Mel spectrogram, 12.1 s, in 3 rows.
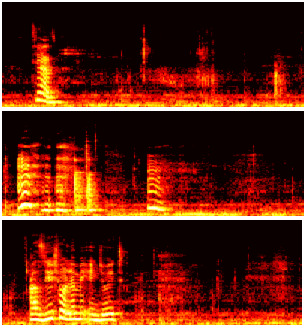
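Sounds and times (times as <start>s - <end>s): chewing food: 1.2s - 4.2s, 6.6s - 8.6s, 9.6s - 12.0s.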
